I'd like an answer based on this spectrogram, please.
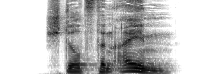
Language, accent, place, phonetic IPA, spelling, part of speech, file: German, Germany, Berlin, [ˌʃtʏʁt͡stn̩ ˈaɪ̯n], stürzten ein, verb, De-stürzten ein.ogg
- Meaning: inflection of einstürzen: 1. first/third-person plural preterite 2. first/third-person plural subjunctive II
